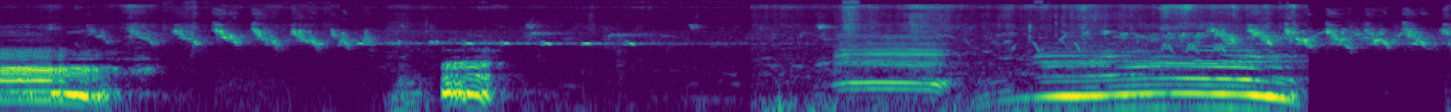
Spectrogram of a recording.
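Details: Cattle (Bos taurus) mooing while being herded toward a green pasture: several deep, drawn-out moos, the longest rising then falling, with birds chirping in the background.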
